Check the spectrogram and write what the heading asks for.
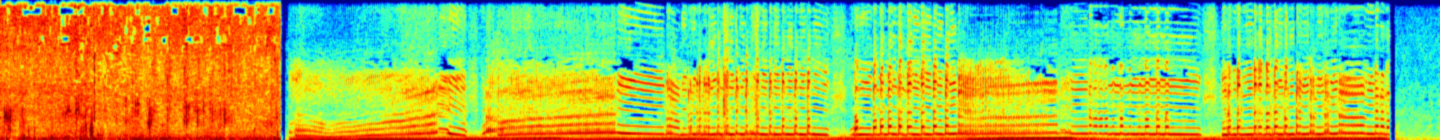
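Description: Meat sizzling and crackling on a grill, which cuts off abruptly about three seconds in. Music follows: sliding and repeated notes over a steady low chord.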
